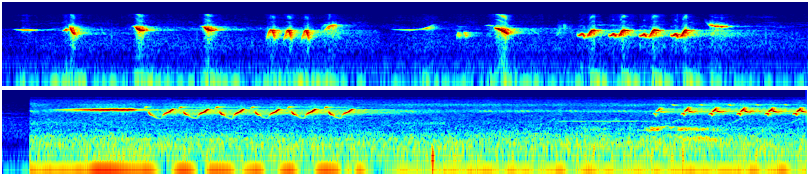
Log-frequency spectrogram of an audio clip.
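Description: Songbird chirps and calls: short, sharp chirps in quick clusters, then, about halfway through, two fast runs of repeated rising-and-falling whistled notes over a background hiss.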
